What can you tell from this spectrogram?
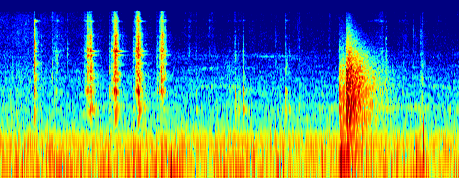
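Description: Small metal clicks as the front axle nut and spacer of a drift trike wheel are worked by hand on the fork end, about six sharp ticks in the first two seconds, then a short, louder rasping noise about four seconds in. A faint steady hum runs underneath.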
